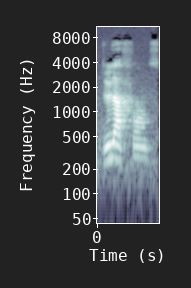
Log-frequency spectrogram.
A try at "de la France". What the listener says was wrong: You're still thinking de la France. You're thinking individual sounds. De is a journey. La is a journey. France is a journey. De la France.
